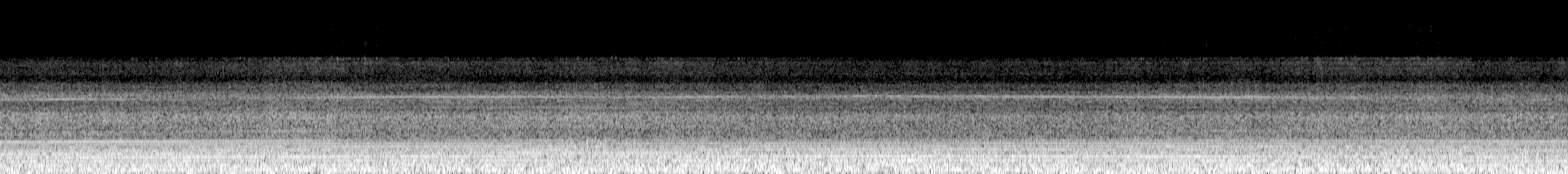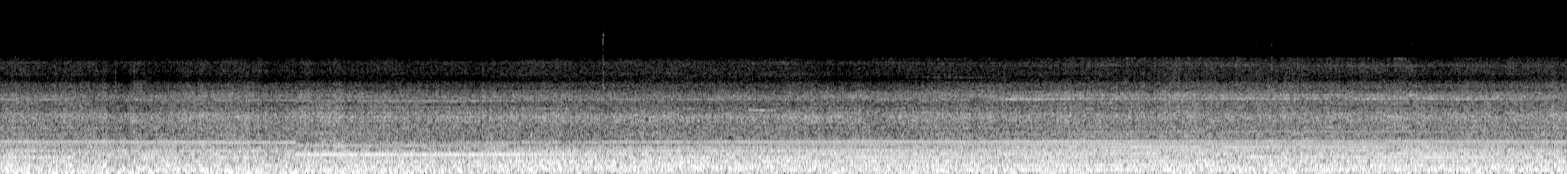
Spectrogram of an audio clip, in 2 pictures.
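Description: BSA Bantam's two-stroke single-cylinder engine running steadily at road speed under a headwind, with wind noise on the microphone. The engine note drops a little about two-thirds of the way through, then comes back up.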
